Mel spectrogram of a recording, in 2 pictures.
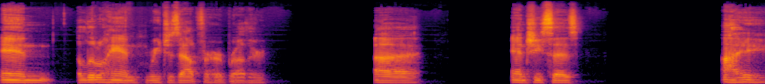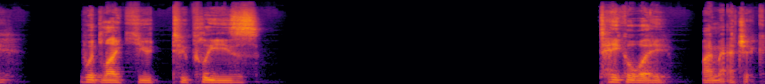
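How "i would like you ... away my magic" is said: slightly trembling, quavering voice. Annie, reaching for her brother, answers her great lady, voice trembling a bit. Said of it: "voice kind of trembles a bit".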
